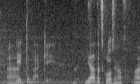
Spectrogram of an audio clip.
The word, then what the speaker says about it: Niittymäki: It's Mikko Niittymäki, because just in case you don't know how to pronounce his last name, it's quite difficult. Niittymäki.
